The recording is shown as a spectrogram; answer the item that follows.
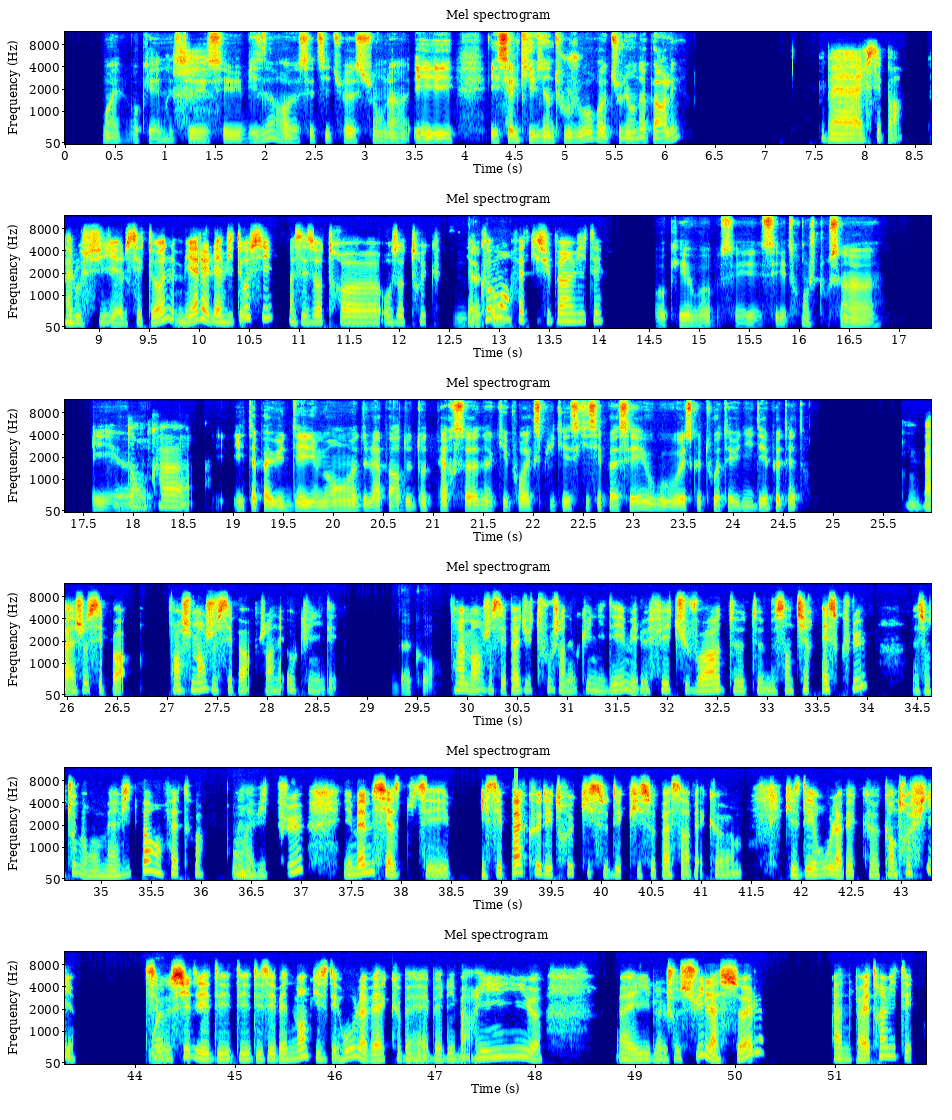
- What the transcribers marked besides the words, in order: stressed: "que moi"; other noise; stressed: "exclue"
- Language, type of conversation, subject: French, advice, Comment te sens-tu quand tu te sens exclu(e) lors d’événements sociaux entre amis ?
